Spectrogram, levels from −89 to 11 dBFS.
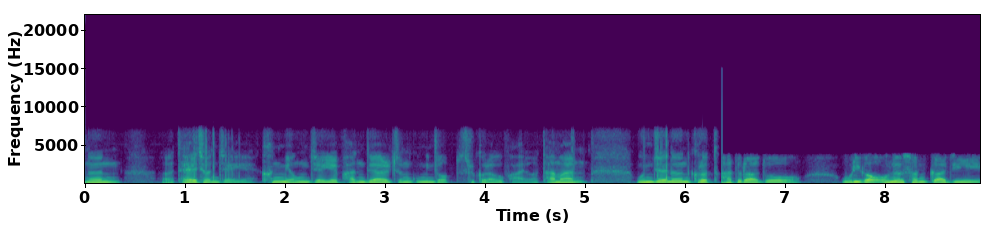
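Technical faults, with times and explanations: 1.09–1.54 s and 4.87–5.82 s: processor overload crackle. A gritty, tearing crackle rides on the speech in two bursts, the second a little over twice as long. Tiny buffers, under a millisecond each, miss their deadlines in a row and old audio is replayed with hard edges. Unlike a network dropout, the sound never falls silent.
6.31–6.37 s: handover gap. The speech dies away and stays silent for 60 ms while the call switches networks and no frames arrive; whatever was said in that span is lost. It is a single clean hole rather than crackle, and it marks the point where the sound character changes.
6.37–8.96 s: fallback to narrowband. From the handover onward nothing above 4 kHz remains, so the voice turns duller and rougher than the clear HD Voice before it. The call has dropped from AMR-WB at 23.85 kbit/s to AMR-NB at 12.2 kbit/s, a lasting change of bandwidth rather than a momentary glitch.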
